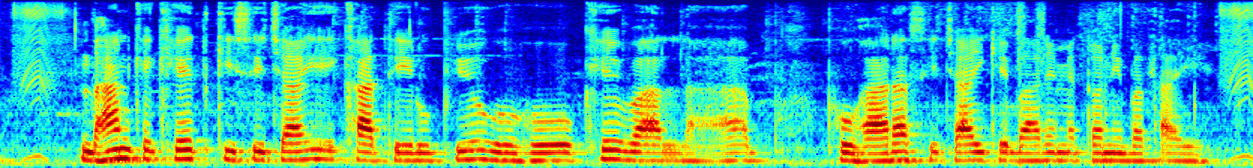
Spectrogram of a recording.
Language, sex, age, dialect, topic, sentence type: Bhojpuri, male, 18-24, Northern, agriculture, question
